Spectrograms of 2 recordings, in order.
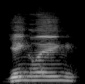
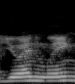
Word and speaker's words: Yuengling: i've never seen before it's actually pronounced ying ling but uh i think uh yuan ling is not from china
